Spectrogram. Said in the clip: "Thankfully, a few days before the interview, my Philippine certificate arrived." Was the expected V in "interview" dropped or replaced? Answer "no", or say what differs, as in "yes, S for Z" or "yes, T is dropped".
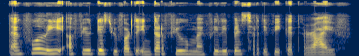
yes, F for V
